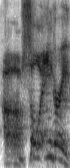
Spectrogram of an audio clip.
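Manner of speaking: high, loud, slow whiny fuming; mock angry teen. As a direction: imitate the son griping that he's angry. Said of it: "when he gets angry and he's like".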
